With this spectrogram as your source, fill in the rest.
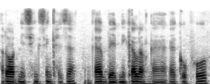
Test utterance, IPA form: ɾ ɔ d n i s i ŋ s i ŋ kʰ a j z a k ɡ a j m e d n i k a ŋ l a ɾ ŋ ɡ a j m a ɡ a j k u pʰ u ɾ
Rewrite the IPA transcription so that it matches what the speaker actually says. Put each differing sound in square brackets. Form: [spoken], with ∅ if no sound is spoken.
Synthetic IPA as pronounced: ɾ ɔ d n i s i ŋ s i ŋ kʰ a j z a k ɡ a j [b] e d n i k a [∅] l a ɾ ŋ ɡ a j [ŋ] a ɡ a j k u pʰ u ɾ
